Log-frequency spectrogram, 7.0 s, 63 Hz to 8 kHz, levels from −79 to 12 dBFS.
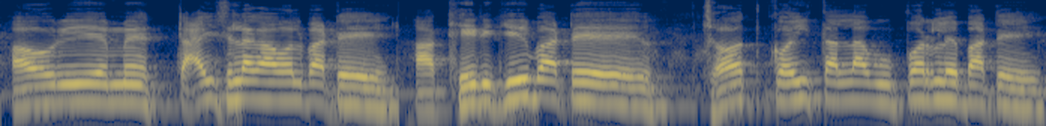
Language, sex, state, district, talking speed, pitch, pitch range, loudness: Bhojpuri, male, Uttar Pradesh, Ghazipur, 120 wpm, 160 Hz, 140-170 Hz, -14 LUFS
